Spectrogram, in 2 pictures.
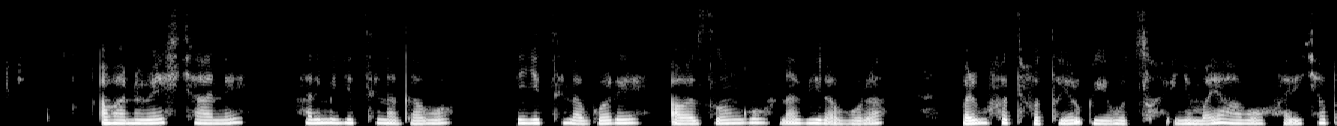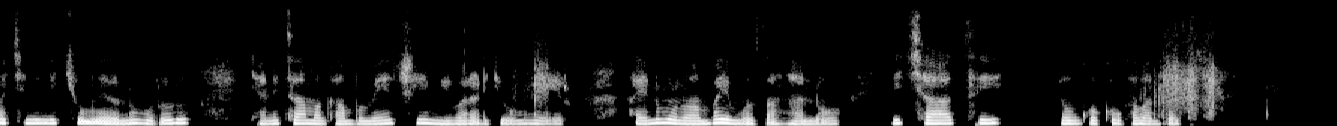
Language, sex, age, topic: Kinyarwanda, female, 18-24, health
